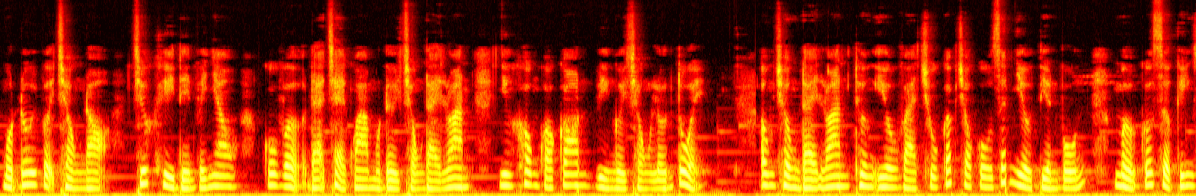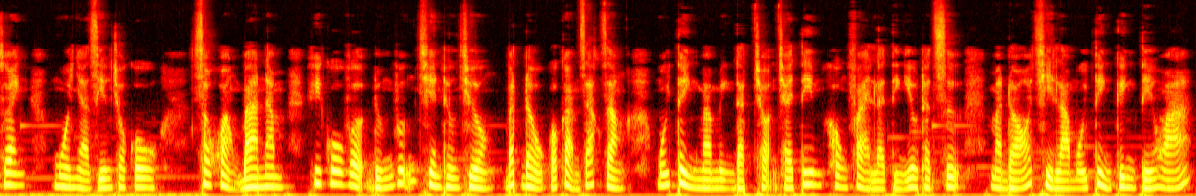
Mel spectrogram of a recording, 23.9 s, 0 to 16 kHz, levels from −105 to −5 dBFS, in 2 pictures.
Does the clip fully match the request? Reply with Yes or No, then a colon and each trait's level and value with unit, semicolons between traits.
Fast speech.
No: average, 240 wpm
